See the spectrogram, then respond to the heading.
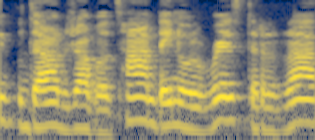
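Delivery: ordinary delivery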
